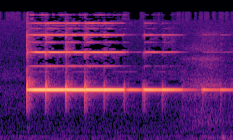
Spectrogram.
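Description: An iPhone's ping alert, triggered from a watch to locate the phone: a bright, high electronic chime pulsing rapidly about eight times in a steady rhythm, clear and fairly loud, tapering slightly, with no voices.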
